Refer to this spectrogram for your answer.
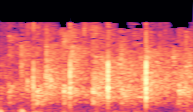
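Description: Scattered applause from a small group, a steady patter of overlapping claps with a few sharper, louder hits standing out, moderately loud and continuing throughout.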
